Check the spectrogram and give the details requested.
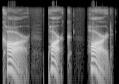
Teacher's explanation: We are heavily rodic, meaning we pronounce every single written R with an aggressive hard sound like car, park, hard. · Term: heavily rhotic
